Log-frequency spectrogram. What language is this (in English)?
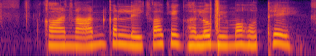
Chhattisgarhi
